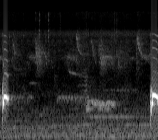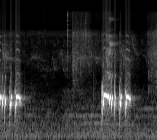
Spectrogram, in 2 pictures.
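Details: Zebra dove phrases, offered as a lure call for wild birds: a clear opening note, then three or four quick, ringing notes, repeated about every two seconds over a quiet background.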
